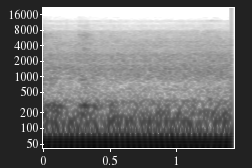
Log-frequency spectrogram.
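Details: Hyundai Sonata after repair, restarted: even low rumble at idle with no clicking or knocking; the earlier clicking noise is gone and the engine sounds healthy.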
